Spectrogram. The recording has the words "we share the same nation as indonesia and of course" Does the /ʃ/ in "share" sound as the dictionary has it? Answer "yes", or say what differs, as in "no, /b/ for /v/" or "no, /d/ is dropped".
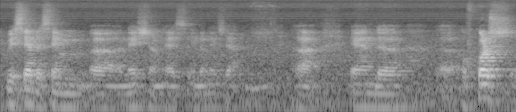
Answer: no, /s/ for /ʃ/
